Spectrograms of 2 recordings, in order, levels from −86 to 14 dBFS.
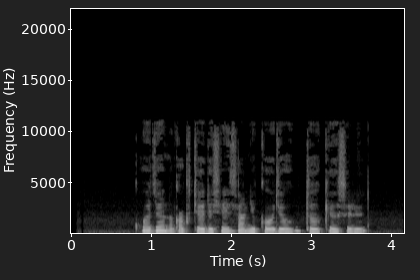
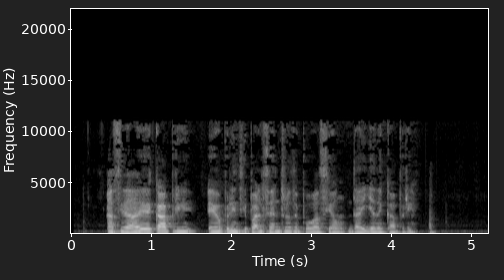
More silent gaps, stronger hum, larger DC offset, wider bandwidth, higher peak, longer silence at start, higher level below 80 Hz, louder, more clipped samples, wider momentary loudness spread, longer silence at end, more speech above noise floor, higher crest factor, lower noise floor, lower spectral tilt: neither; neither; neither; about the same, 11.5 kHz vs 11.5 kHz; second, -10 dBFS vs -2 dBFS; first, 0.9 s vs 0.45 s; second, -78 dBFS vs -58 dBFS; second, -24 LUFS vs -20 LUFS; neither; second, 5 LU vs 12 LU; second, 0.45 s vs 0.65 s; second, 37 dB vs 41 dB; about the same, 14 dB vs 18 dB; about the same, -60 dBFS vs -61 dBFS; about the same, -5.5 dB/octave vs -6 dB/octave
